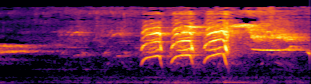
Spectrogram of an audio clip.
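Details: Masked laughingthrush song used as a lure to make birds sing: three quick ringing upslurred notes over a soft background hiss, followed by a fainter level whistle.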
